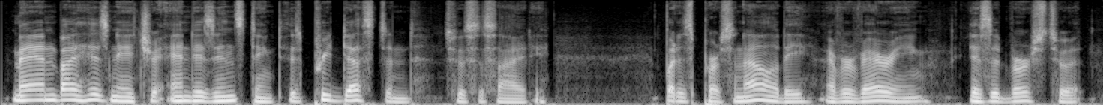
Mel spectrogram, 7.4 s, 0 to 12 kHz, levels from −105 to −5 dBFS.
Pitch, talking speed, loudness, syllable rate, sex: 135 Hz, 165 wpm, -20 LUFS, 6.1 syllables/s, male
